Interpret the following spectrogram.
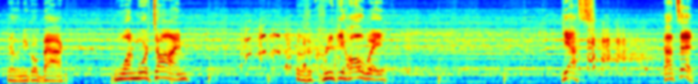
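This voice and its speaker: A man's voice: a little high, lively intonation, measured pace, pauses often. Guy streaming a scary game, easily spooked, talking himself through it, music behind. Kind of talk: gameplay commentary, thinking aloud.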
